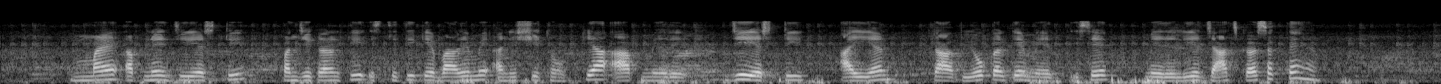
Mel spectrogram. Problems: constant background noise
